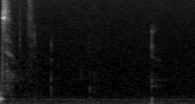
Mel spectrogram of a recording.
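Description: Quiet room tone with a faint steady low hum, just after the tail of a spoken word at the start; a single faint click comes just before the end.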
